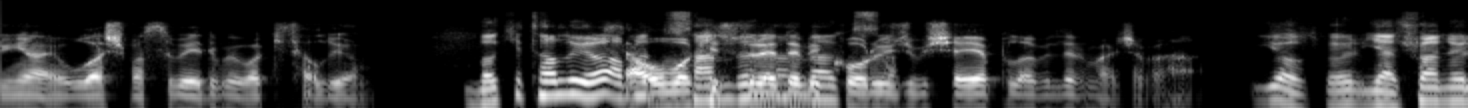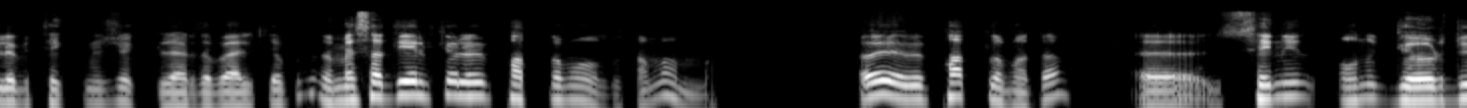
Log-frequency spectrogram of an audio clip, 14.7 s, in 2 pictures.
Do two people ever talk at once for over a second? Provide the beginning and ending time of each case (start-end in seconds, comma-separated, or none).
3.0-4.5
